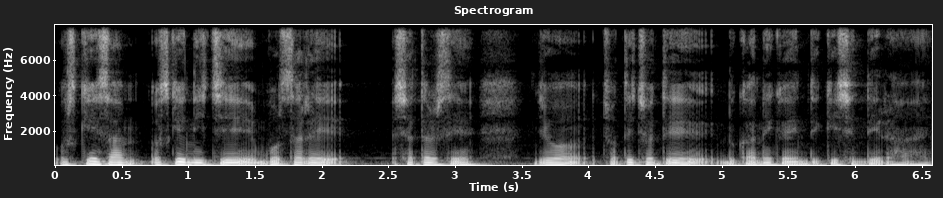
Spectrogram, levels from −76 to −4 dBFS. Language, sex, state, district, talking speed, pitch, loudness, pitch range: Hindi, male, Arunachal Pradesh, Papum Pare, 155 wpm, 125 Hz, -16 LUFS, 120-135 Hz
